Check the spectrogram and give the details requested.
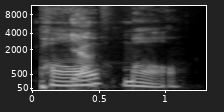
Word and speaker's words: Pall Mall: Is it pronounced Paul Mall? Paul Mall. Yeah.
